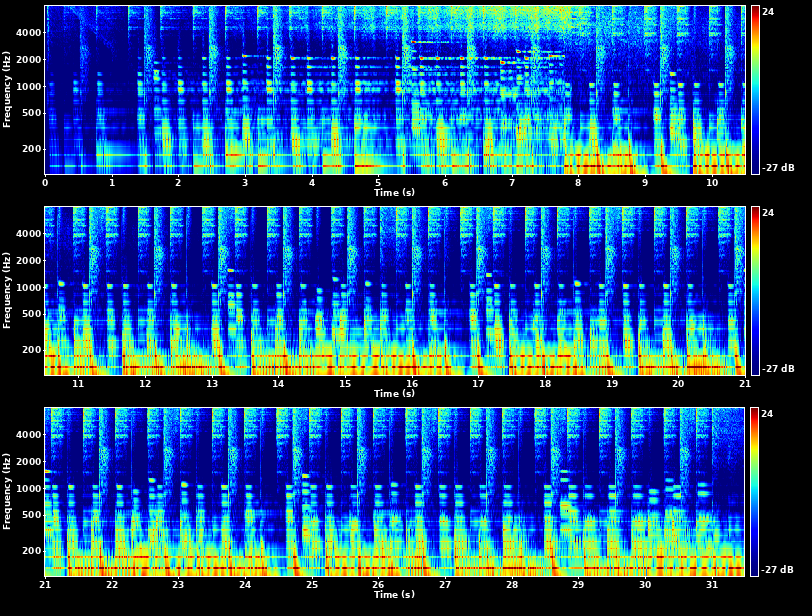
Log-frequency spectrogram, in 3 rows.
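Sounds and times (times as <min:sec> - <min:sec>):
garage house music: 0:00.0 - 0:31.4.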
